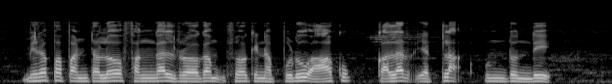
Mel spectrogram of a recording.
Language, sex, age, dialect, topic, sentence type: Telugu, male, 18-24, Southern, agriculture, question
